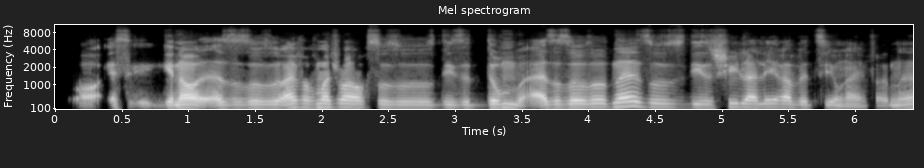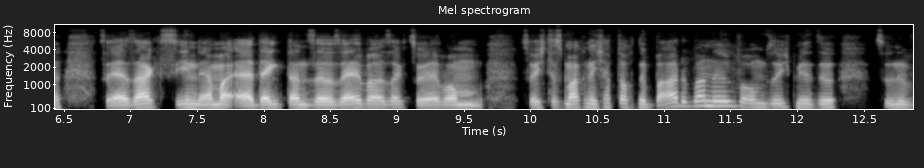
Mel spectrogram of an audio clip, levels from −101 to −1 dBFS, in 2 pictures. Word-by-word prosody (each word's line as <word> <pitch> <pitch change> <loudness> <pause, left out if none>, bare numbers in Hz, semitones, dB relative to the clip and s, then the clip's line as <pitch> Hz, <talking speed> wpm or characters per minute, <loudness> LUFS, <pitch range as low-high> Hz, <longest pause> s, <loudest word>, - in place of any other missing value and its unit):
Boah, - - -1
es - - -6
genau, 120 - +5
also, 115 +1 +2
so 125 +1 -2
so 125 +1 +1
einfach 135 0 +3
manchmal 140 0 +3
auch 130 -1 +2
so 125 -1 -5
so 115 -1 -5
diese 115 0 -7
dummen 130 +3 0
also, 125 +3 +2
so 135 +1 +2
so, 145 +2 +1
ne 165 +5 +4
so 145 -3 -5 0.2
diese 130 -1 -5
Schüler-Lehrer-Beziehung 130 -6 -2
einfach, 85 +2 -9
ne? 120 +5 -4 0.3
So, - - -8
er - - +5
sagt's 135 +3 +3
ihm, 135 +1 -2
er 120 +1 +2
ma 125 - +4
er 110 - +3
denkt 125 +1 +2
dann 120 -1 +2
so 120 +1 +3
selber, 130 +2 +2
sagt 125 0 -6
so: - - -8
„Ja, 110 +2 +1
warum 115 -2 -1 0.3
soll - - -6
ich 125 - -7
das 120 +1 -13
machen? 135 +2 +1
Ich 130 - -4
habe 150 - -10
doch 140 -3 -5
'ne 135 - -2
Badewanne, 185 +6 -2
warum 145 -2 -5
soll 140 +1 -5
ich 145 - -15
mir 140 -1 -5
so 135 0 -2 0.3
so - - -13
'ne 120 -1 -5
130 Hz, 245 wpm, -23 LUFS, 120-140 Hz, 0.3 s, genau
